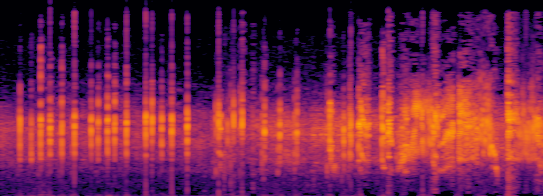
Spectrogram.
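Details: Wild swiftlets in a cave. Rapid dry clicks come about three per second at first, then give way to a thick chorus of high, buzzy chattering.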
